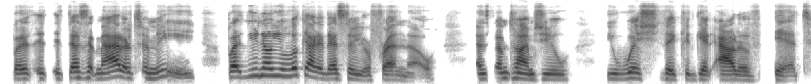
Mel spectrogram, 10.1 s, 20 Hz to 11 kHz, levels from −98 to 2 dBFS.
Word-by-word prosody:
but 160 0 -1
it 170 0 -2
it 170 - -7
it 165 - -10
doesn't 190 0 0
matter 185 +4 +5
to 185 +1 -6
me." 110 - -8 0.4
But, 205 0 +4
you 250 +2 -6
know, 255 0 +4
you 255 -1 -2
look 260 +2 0
at 230 -5 +5
it 165 -2 -2
as 160 0 +2
to 165 -2 -4
your 135 -2 -7
friend - - -1
though, - - -11 0.5
and 160 - -1
sometimes 175 -4 +2
you 150 -2 -6 0.5
you 165 -1 -8
wish 175 +1 -2
they 155 -2 -2
could 145 0 -11
get 145 0 -1
out 145 0 +8
of 135 -2 -7 0.2
it. - - -5
165 Hz, 185 wpm, -25 LUFS, 150-195 Hz, 0.5 s, out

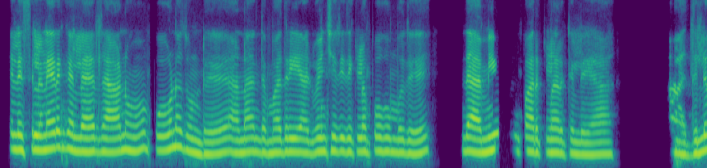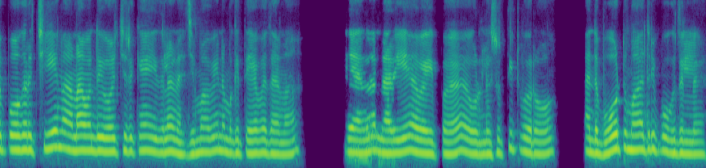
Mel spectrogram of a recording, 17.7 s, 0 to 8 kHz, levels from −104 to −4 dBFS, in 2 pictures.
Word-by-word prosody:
இல்ல 230 0 +4
சில 225 -2 +4
நேரங்கள்ல 235 -3 +3 0.3
நானும் 210 +2 +2 0.2
போனது 235 +4 0
உண்டு. 170 -3 0 0.3
ஆனா 185 +1 0
இந்த 190 -1 -2
மாதிரி 195 +1 +1
அட்வென்ச்சர் 200 +3 -1
இதுக்கெல்லாம் 195 -1 -2
போகும்போது 195 -4 -1 0.6
இந்த 210 - -1
அம்யூஸ்மென்ட் 210 0 -1
பார்க்லாம் 190 -1 0
இருக்கு 180 +1 -4
இல்லையா, 165 0 -2 1.0
அதில 175 +6 +1
போகச்சயே 225 +2 +2
நானா 220 -2 +2
வந்து 210 0 +1
யோசிச்சிருக்கேன். 205 +1 -1
"இதெல்லாம் 195 0 0
நிஜமாகவே 190 +5 -2
நமக்கு 185 -2 -2
தேவைதானா?" 175 -2 -1 0.8
ஏன்னா 185 +2 +1 0.2
நிறைய 180 +2 +2 0.4
இப்போ 170 +3 -5 0.3
ஒண்ணுல 170 0 -1
சுத்திட்டு 220 +5 -8
வரோம் 175 0 -1 0.5
அந்த 185 -2 +2
போட் 225 +6 +3
மாதிரி 230 +1 +1
போகுதுல்ல 180 -3 0
195 Hz, 120 wpm, -23 LUFS, 180-215 Hz, 1.0 s, இல்ல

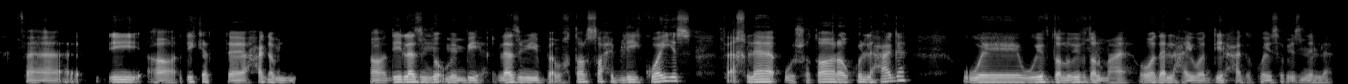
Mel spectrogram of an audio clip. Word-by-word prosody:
فدي 95 +4 -1
آه، 90 -1 0
دي 115 - +1
كانت 95 -5 0
حاجة 110 +3 0
من 95 -2 -4 0.8
آه، 95 -1 +1
دي 115 +6 +2
لازم 120 -1 +5
نؤمن 105 -3 0
بيها، 100 -3 0
لازم 105 +2 +3
يبقى 100 -1 0
مختار 95 +7 -2
صاحب 105 -3 -3
ليه 110 0 0
كويس 165 +8 +2 0.2
في - - -4
أخلاق 120 +1 +4
وشطارة 110 +5 +2
وكل 115 +2 -1
حاجة 150 - -1 0.5
و 100 - -1 0.6
ويفضل 110 -2 +2
ويفضل 110 -2 +1
معاه، 90 -2 -5
هو 105 - 0
ده 105 -1 +2
اللي 105 0 0
هيودّيه 95 +1 -2
لحاجة 100 -1 -7
كويسة 95 +2 -6
بإذن 90 +1 -7
الله. 90 0 -8
105 Hz, 150 wpm, -24 LUFS, 95-115 Hz, 0.8 s, لازم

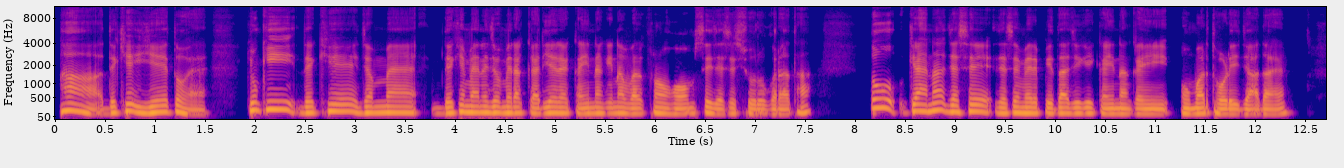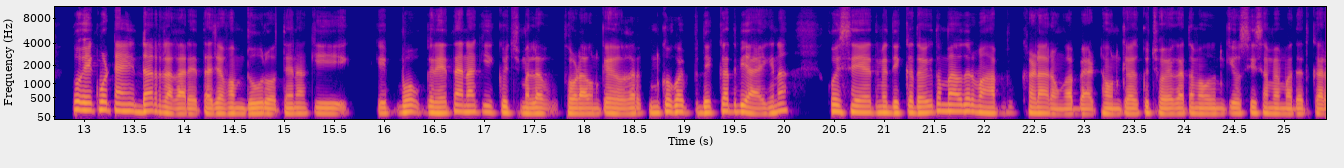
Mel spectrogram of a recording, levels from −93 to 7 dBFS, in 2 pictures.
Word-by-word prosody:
हाँ, 160 - +1
देखिए 130 +7 0
ये 135 +2 +3
तो 145 +1 +1
है, 95 -4 -4 0.4
क्योंकि 190 +1 +2
देखिए 145 +4 0
जब 130 +1 +2
मैं 135 0 +1 0.3
देखिए 125 +4 +2
मैंने 135 -1 +3
जो 135 0 +2
मेरा 130 0 +2
करियर 125 +2 +1
है 125 - +1
कहीं 115 -1 -2
न 120 +1 0
कहीं 120 0 -4
ना 125 0 +1
वर्क 115 -1 -1
फ्रॉम 120 -2 +1
होम 110 +1 0
से 130 0 +1
जैसे 110 +1 -2
शुरू 110 -4 -3
करा 100 0 -1
था, 125 +3 -2 0.6
तो 230 -2 +2 0.2
क्या 165 0 +3
है 160 - +2
ना 180 +3 +2
जैसे 150 0 +1
जैसे 120 +2 +1
मेरे 125 -1 +3
पिताजी 120 0 +1
की 120 0 0
कहीं 110 -2 -1
न 110 -1 0
कहीं 110 -1 -1 0.2
उम्र 115 +2 +2
थोड़ी 105 -1 +2
ज़्यादा 105 0 -1
है, 105 +3 -3 0.6
तो 200 - +5
एक 180 0 +2
वो 195 - +6
टै 165 -3 +1
डर 160 +1 +2
लगा 115 -3 +2
रहता 110 +1 -1
है, 115 - +2
जब 120 0 +1
हम 115 -1 +1
दूर 115 +2 +3
होते 115 +1 -1
हैं 115 - +1
ना 120 0 -1
कि 115 -2 -2 0.3
एक 120 0 -1
वो 140 -1 +2
रहता 130 +2 +3
है 155 - +3
ना 145 0 +3
कि 145 0 -4
कुछ 130 -1 -1
मतलब 120 -1 0
थोड़ा 115 -1 +3
उनके 115 +1 -2
अगर 115 +1 -1
उनको 130 +4 +1
कोई 150 0 +3 0.2
दिक्कत 135 +4 0
भी 150 - +4
आएगी 115 0 0
ना, 170 +5 0 0.4
कोई 155 -1 +3
सेहत 135 -1 +1
में 135 0 +2
दिक्कत 130 +1 0
होएगी 130 +2 +2
तो 165 - -1
मैं 160 0 +2
उधर 155 0 +1
वहाँ 130 -4 +2 0.3
खड़ा 125 -1 +2
रहूँगा, 110 -1 -1
बैठा 105 +1 -2
उनके 110 +1 -1
साथ, 110 - +1
कुछ 125 +1 -4
होएगा 115 0 +1
तो 120 - -2
मैं 115 -1 0
उनकी 115 +1 -2
उसी 125 +2 -1
समय 120 -2 -1
मदद 110 0 -2
कर 110 -1 +1
125 Hz, 230 wpm, -23 LUFS, 115-140 Hz, 0.6 s, वो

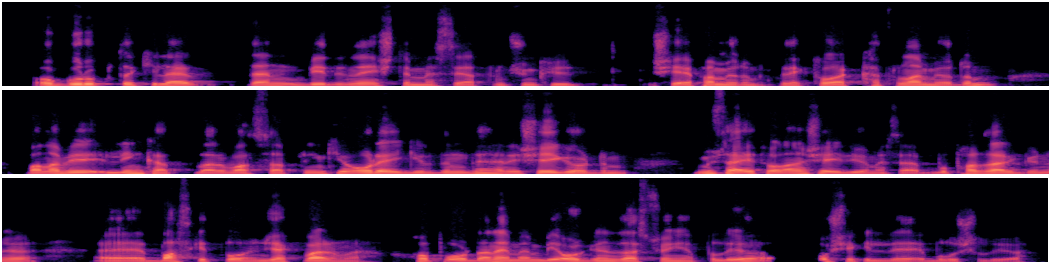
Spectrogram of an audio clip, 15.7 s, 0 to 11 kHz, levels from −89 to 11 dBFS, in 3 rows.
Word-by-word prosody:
O 140 +1 +2
gruptakilerden 155 -4 +2
birine, 125 -1 +1
işte, 120 -4 -5
mesaj 95 0 -3
attım 95 +1 -8
çünkü 105 0 -6 0.4
şey - - -1
yapamıyordum, 100 -4 0
direkt 100 +1 -5
olarak 105 0 +2
katılamıyordum. 115 - -1 0.4
Bana 135 +5 +4
bir 145 -5 +2
link 155 -4 +1
attılar, 95 -1 -1
WhatsApp 100 0 -1
linki, 125 +11 -1
oraya 170 -7 +5
girdiğimde, 115 - -3
hani, 135 -6 -1
şey 140 +1 +4
gördüm, 95 -5 -1 0.3
müsait 145 -2 +3
olan 135 +5 +4
şey 140 -4 0
diyor 100 -2 -3
mesela, 95 +1 -5
"Bu 130 - -4
pazar 125 -2 +4
günü, 110 +7 -4 0.3
eee, - - 0
basketbol 125 -2 +2
oynayacak 125 +6 -1
var - - +7
mı?" 85 -2 -9
Hop 175 -1 -2
oradan 125 0 +3
hemen 115 -2 +1
bir 135 - +3
organizasyon 105 -1 +1
yapılıyor. 95 0 -1 0.2
O - - -1
şekilde 95 -1 -5
buluşuluyor. 90 -5 -9
115 Hz, 170 wpm, -23 LUFS, 100-135 Hz, 0.4 s, var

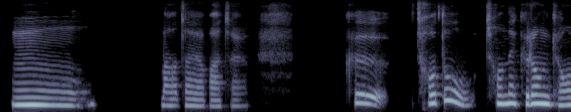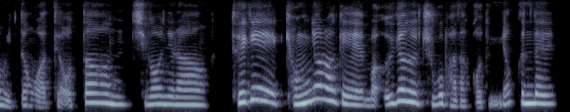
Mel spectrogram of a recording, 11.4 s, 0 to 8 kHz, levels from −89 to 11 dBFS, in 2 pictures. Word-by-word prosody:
음 190 -3 +2 0.8
맞아요, 180 -2 -8
맞아요. 165 +1 -11 1.0
그 235 -4 -2 0.3
저도 240 - -1
전에 230 0 +1
그런 230 0 +3
경험이 190 -4 -4
있던 180 +5 -10
것 155 - -9
같아요. 130 0 -9
어떤 240 -1 0
직원이랑 205 -2 -1 0.2
되게 270 -1 +3
격렬하게 245 - +3
막 175 0 -6
의견을 270 +4 +4
주고받았거든요. 200 - -5
근데 235 -2 +4
210 Hz, 250 characters per minute, -26 LUFS, 185-240 Hz, 1.0 s, 의견을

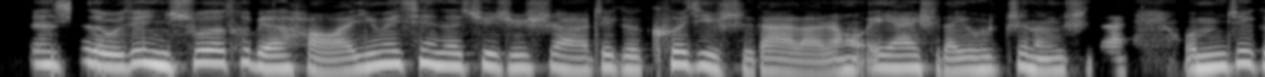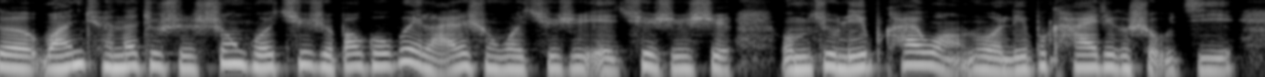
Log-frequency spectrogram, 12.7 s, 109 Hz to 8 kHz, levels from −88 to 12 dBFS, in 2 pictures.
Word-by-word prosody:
嗯， 230 -1 +2
是 215 - -1
的， 230 -6 +4
我 195 - +5
觉 205 - -1
得 - - +5
你 220 - +9
说 240 +6 +2
得 240 - +4
特 250 - -5
别 190 -6 +3
好 180 - -1
啊， 145 +2 -2
因 200 +5 +3
为 230 0 +4
现 230 +1 +2
在 205 -1 +3
确 200 +1 0
实 185 0 -1
是 185 +1 -4
啊， 165 -2 -1
这 190 +4 -2
个 175 -1 -2
科 225 +6 +1
技 200 -3 0
时 155 -2 -7
代 155 -1 -2
了， 130 -2 -4
然 145 +4 -3
后 160 - 0
AI 185 0 +1
时 180 -2 -7
代， 150 - -2
又 165 +1 -1
是 170 - 0
智 195 +4 -4
能 160 -2 0
时 - - -9
代， 150 -1 -7 0.3
我 175 - 0
们 185 +2 +6
这 235 +4 +1
个 190 -5 +2
完 180 +5 +3
全 205 -5 0
的 195 - +4
就 205 +1 -2
是 185 -2 -3
生 230 +7 +1
活 190 -2 +1
趋 195 +4 -3
势， 190 -3 -1
包 195 +2 -1
括 205 0 0
未 245 +3 0
来 175 - -2
的 - - 0
生 180 -3 -3
活 170 - -1
趋 180 - -6
势， 175 0 -4
也 - - -3
确 195 +7 -2
实 175 0 -3
是 170 -1 -2 0.2
我 160 - -1
们 170 - +2
就 200 +3 0
离 180 0 +3
不 195 - -10
开 220 0 +1
网 200 -6 -2
络， 165 0 -1
离 155 +3 -1
不 205 - -4
开 190 -2 -1
这 190 - 0
个 175 - -2
手 140 - -5
机。 155 +3 -7
185 Hz, 385 characters per minute, -22 LUFS, 170-205 Hz, 0.3 s, 你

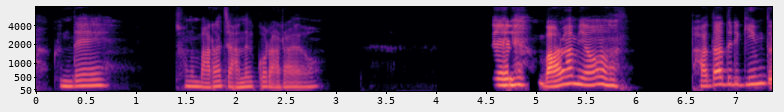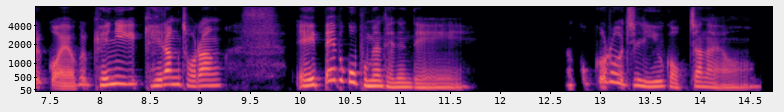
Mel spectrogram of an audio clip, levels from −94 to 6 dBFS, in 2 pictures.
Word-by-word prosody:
근데 200 +3 -3 0.6
저는 180 -2 -5
말하지 170 +2 -3
않을 160 +2 -3
걸 170 0 -6
알아요. 80 +2 -7 1.7
네. 220 0 +6 0.3
말하면 240 +1 +4 0.7
받아들이기 240 +5 -1
힘들 275 +2 -1
거예요. 95 -1 -1
그리고 230 - -6
괜히 260 +4 +2
걔랑 235 +6 +3
저랑 200 -1 0 0.8
애 220 +3 +3
빼고 385 -5 +3
보면 195 -4 +4
되는데. 145 -2 -3 1.0
어 - - -8
껄끄러워질 230 - -2
이유가 175 0 0
없잖아요. 155 - -5
195 Hz, 230 characters per minute, -24 LUFS, 160-235 Hz, 1.7 s, 네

